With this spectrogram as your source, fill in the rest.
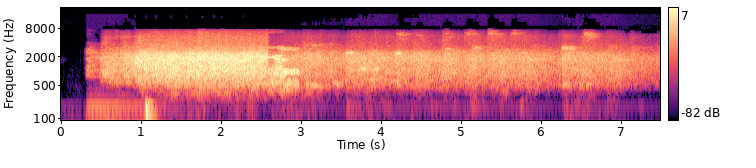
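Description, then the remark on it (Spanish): A church audience, urged by the pastor to applaud the Lord, bursts into loud, dense applause that holds steady for a couple of seconds, then drops to a softer, thinning patter of scattered claps that lingers to the end. “Aplauda al Señor entonces.”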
